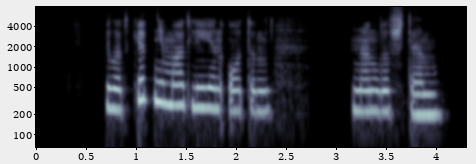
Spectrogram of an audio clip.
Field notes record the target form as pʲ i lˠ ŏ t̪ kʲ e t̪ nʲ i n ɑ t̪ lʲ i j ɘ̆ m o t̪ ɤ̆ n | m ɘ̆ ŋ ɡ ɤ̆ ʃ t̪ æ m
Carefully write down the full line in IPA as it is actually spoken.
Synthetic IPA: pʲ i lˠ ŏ t̪ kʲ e t̪ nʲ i m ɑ t̪ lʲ i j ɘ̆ n o t̪ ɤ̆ n | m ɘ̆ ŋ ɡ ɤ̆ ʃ t̪ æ m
